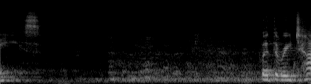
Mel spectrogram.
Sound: audience laughter

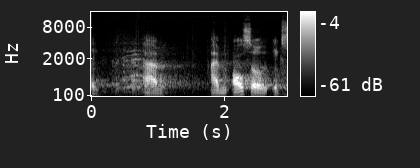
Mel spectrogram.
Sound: group laughing

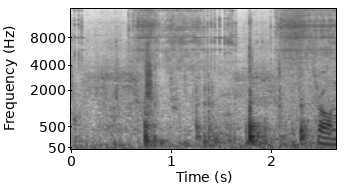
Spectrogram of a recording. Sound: reel zipping

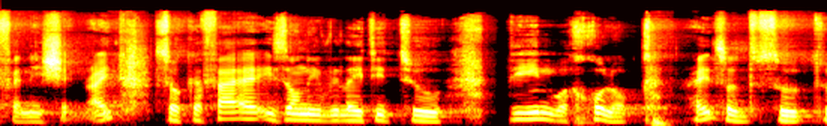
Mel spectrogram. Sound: speaking in foreign language

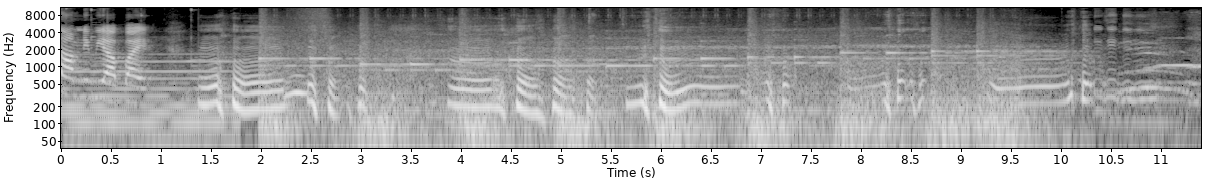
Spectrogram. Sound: crying

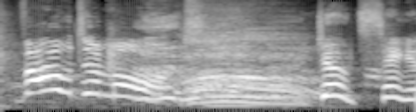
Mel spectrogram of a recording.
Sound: collective gasp

